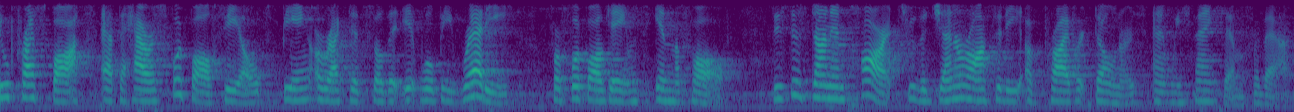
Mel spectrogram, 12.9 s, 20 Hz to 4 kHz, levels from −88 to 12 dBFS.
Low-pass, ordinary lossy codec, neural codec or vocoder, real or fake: 3.6 kHz; Opus, 32 kbps; none; real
